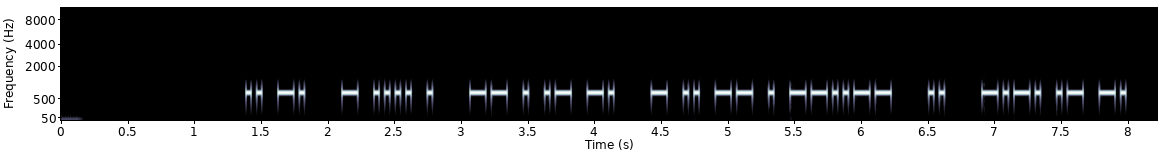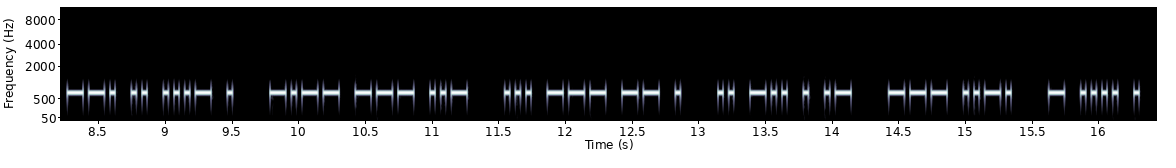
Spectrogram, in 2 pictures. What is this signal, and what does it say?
Morse code, heard as a keyed tone, about 30 wpm, 700 Hz. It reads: IN THE MEAN TIME, I CAN GIVE YOU SOME IDEA OF THE
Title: Sentences from Top 1000 Words - Review Part 3 - 30wpm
